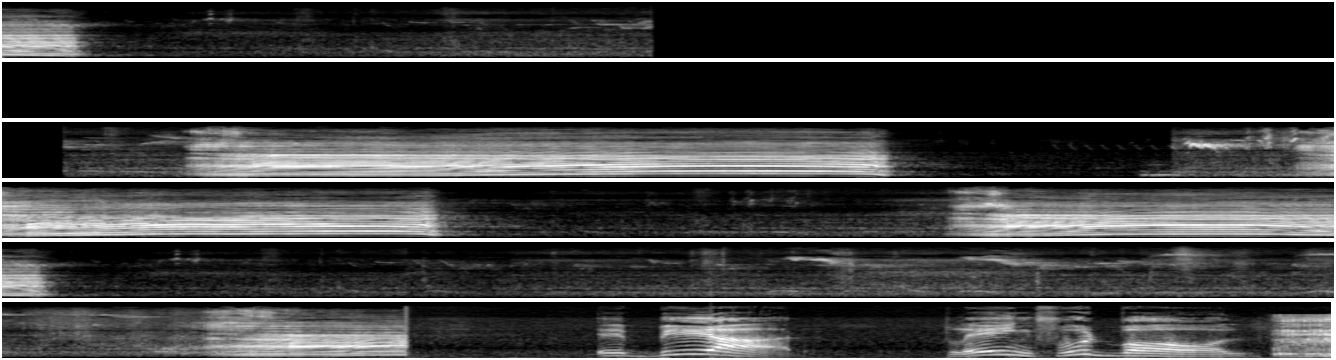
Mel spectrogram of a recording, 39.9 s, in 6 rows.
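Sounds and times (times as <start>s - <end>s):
cow mooing: 0.0s - 0.5s, 14.2s - 17.9s, 19.8s - 22.3s, 24.7s - 27.0s, 34.2s - 35.4s.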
